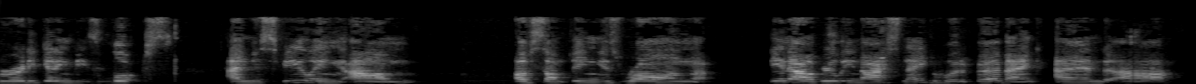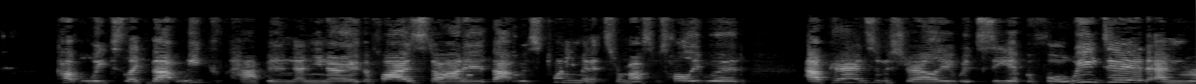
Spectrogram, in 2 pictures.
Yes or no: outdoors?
no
